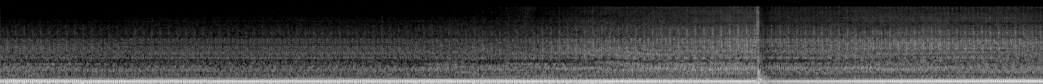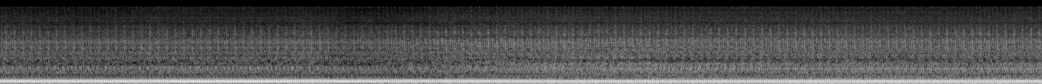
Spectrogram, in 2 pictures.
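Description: A car engine idles with a steady, low rumble close by.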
